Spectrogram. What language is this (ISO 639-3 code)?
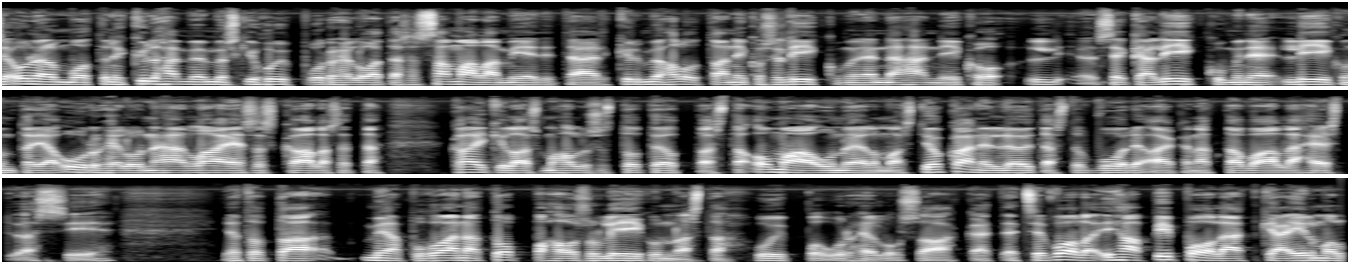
fin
